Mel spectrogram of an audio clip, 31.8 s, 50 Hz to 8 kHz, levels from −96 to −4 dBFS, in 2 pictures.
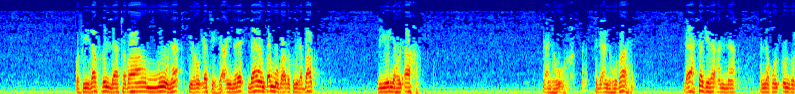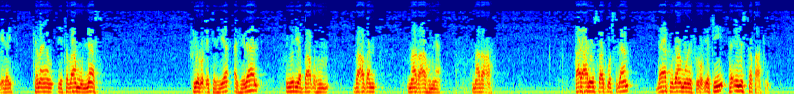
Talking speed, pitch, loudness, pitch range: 95 wpm, 125 Hz, -17 LUFS, 120-135 Hz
